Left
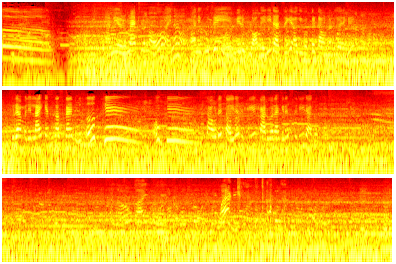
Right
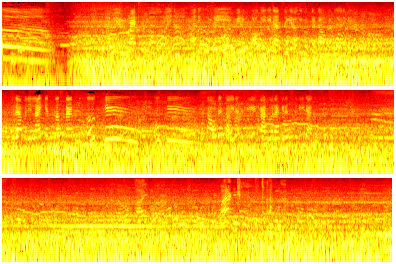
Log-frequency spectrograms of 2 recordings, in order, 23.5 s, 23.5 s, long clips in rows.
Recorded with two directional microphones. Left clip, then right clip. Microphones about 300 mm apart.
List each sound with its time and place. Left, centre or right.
3.8 s a sound: left
8.1 s vehicle: left
11.1 s music: left
13.0 s vehicle: left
